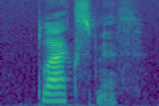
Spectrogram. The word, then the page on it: blacksmith: American English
